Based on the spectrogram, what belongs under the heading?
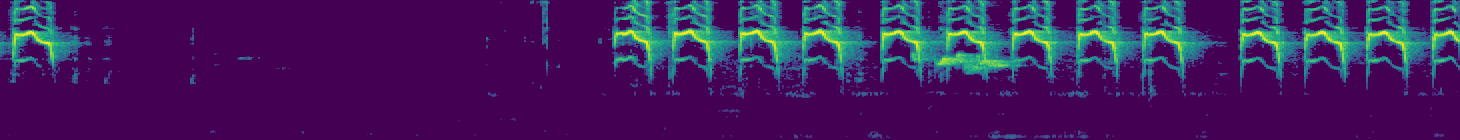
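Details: A single high note, then silence, then a sustained rapid series of sharp, high, hooked notes from a Sunda warbler, a call used to stir other birds into singing, with a brief buzzy note mixed in.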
